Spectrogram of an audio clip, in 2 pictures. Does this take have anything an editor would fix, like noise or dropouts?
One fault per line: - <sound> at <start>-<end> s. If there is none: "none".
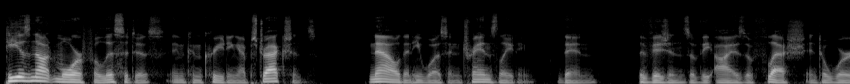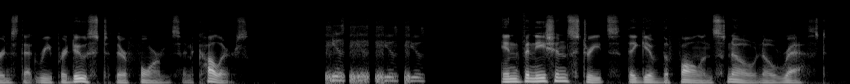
- laugh at 11.8-12.8 s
